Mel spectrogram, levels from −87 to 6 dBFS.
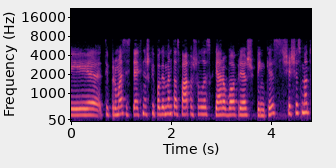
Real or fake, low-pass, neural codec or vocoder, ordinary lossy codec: fake; 7.2 kHz; codec, 16 kHz, 4 kbps, FreqCodec, larger model; Opus, 64 kbps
